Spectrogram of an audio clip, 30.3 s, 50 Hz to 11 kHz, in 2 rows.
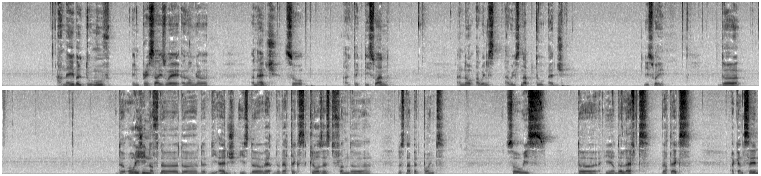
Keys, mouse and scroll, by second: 0.1-0.7 scroll up 1, 6.1 g, 8.3 click, 11.2 e, 13.9-14.2 scroll up 3, 27.2 middle click.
